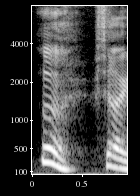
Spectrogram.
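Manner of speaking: talking mid-yawn; words stretched by a yawn. Real, not acted. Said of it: "Sorry, I keep yawning".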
